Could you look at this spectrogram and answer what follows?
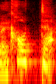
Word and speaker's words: ricotta: And apparently I'm not pronouncing ricotta in the Italian way. And that's because we're in America. How do you say it in Italian? Ricota.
